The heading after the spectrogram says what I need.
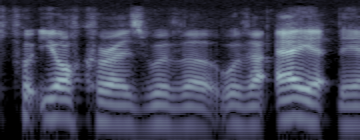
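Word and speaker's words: Gyökeres: I heard Gokeres. I heard Yorkeres. I said, what? Dwight York? We got the Trinidad brother. Ain't it just Victor Jokeres? I thought we all knew fundamentally how to say this guy's name, Victor Jokeres. I heard man calling him Gokeres, Yorkeres.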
